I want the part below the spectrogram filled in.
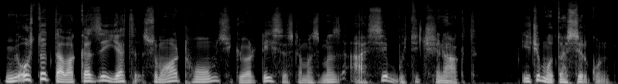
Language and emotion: Kashmiri, surprised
